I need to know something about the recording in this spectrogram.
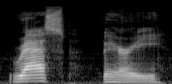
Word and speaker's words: raspberry: We pronounce it raspberry, right? Isn't that how we always do it? We totally ignore the P in it. Raspberry.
